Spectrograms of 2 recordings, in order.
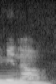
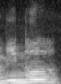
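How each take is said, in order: First: The linking vowel after min is a. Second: The linking vowel after min is u. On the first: The speaker calls it right. "dibaca fathah" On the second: The speaker calls it wrong. "Tidak minul"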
